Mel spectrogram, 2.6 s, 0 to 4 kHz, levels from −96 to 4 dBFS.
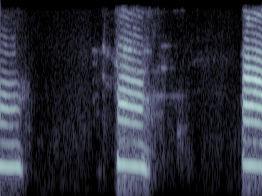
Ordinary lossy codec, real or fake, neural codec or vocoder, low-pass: none; real; none; 3.6 kHz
